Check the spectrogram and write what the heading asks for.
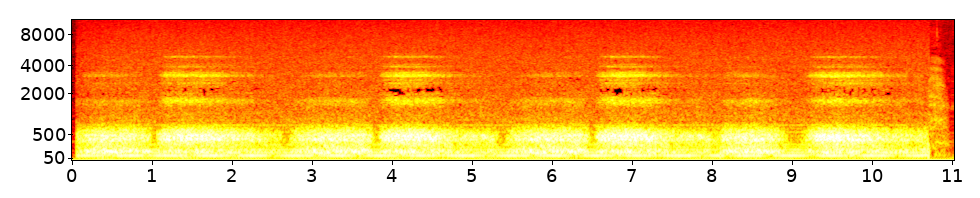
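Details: Educational auscultation recording of cavernous bronchial breathing: low-pitched, hollow breath sounds with a louder, longer expiration and a pause between inspiration and expiration.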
